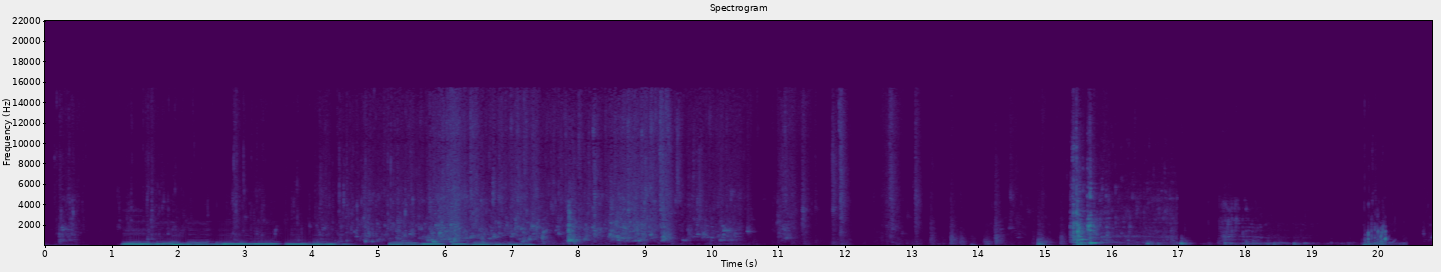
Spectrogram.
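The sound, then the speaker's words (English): Bathwater sloshes and splashes loudly for several seconds, then settles into scattered splashes, drips and gurgles with brief quiet gaps, in a bathtub whose drain won't let the water go down. “Water won't go down.”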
